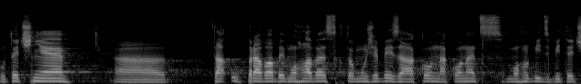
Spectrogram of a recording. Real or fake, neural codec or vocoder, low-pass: real; none; 10.8 kHz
